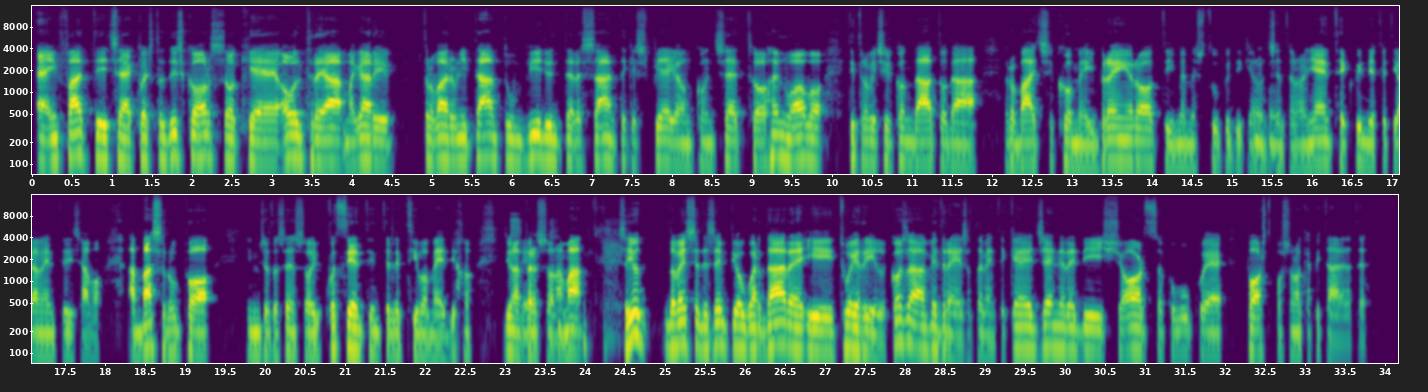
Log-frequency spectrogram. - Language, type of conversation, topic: Italian, podcast, In che modo i social network influenzano il tuo tempo libero?
- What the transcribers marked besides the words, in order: other background noise; chuckle; tapping; laughing while speaking: "medio"; chuckle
